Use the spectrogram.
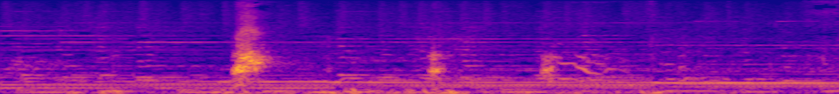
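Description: A dog gives one sharp bark followed by a couple of softer yips, close by, over a low indoor hum.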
